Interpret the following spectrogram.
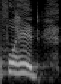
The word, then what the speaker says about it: forehead: What is a forehead?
